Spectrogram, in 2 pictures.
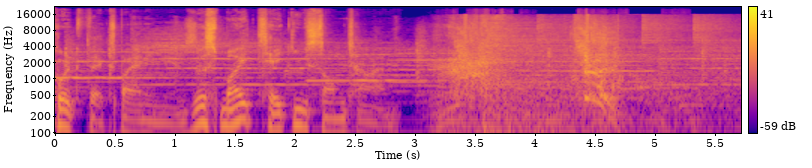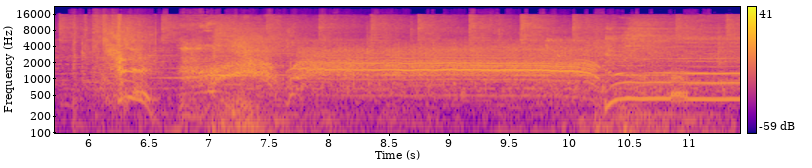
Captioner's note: scream of Despair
